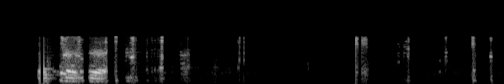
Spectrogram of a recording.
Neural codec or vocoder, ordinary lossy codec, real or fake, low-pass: none; none; real; 3.6 kHz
